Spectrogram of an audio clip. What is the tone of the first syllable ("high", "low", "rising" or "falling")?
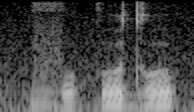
low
